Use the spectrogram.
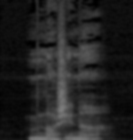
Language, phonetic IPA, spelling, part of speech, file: Czech, [ˈmnoʒɪna], množina, noun, Cs-množina.ogg
- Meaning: set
